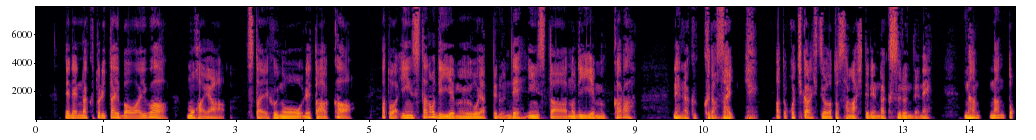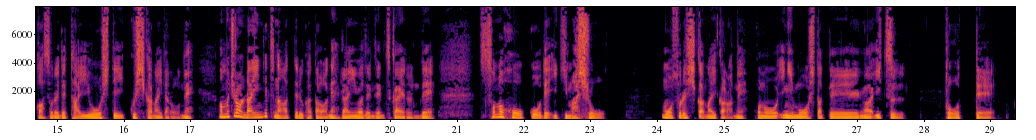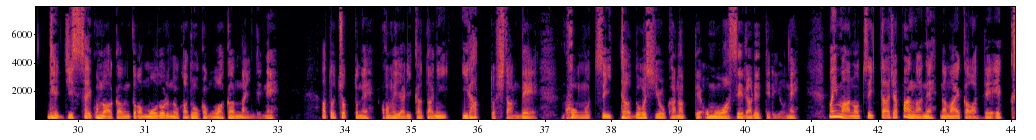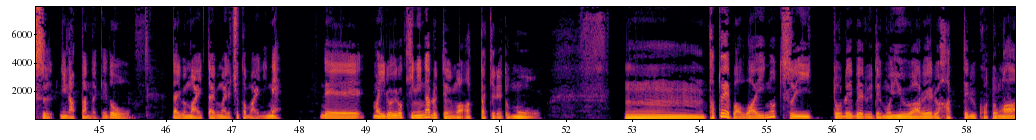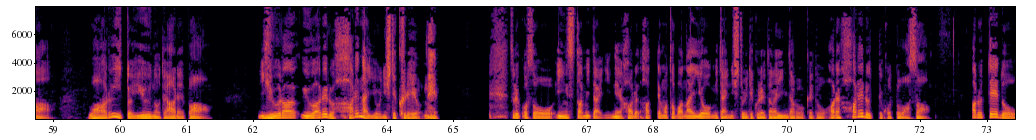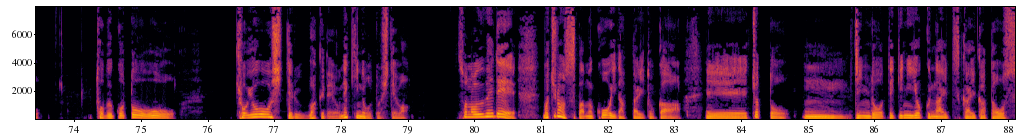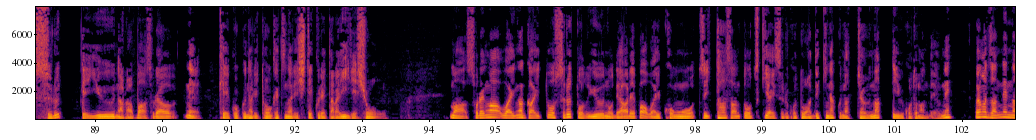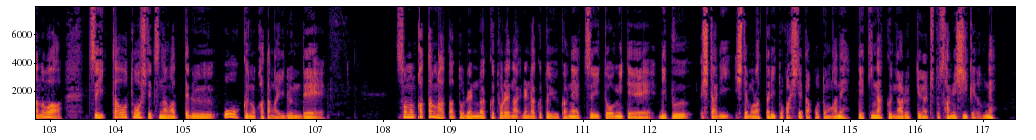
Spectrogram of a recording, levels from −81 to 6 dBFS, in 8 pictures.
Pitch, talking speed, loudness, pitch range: 105 Hz, 340 characters per minute, -18 LUFS, 90-125 Hz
